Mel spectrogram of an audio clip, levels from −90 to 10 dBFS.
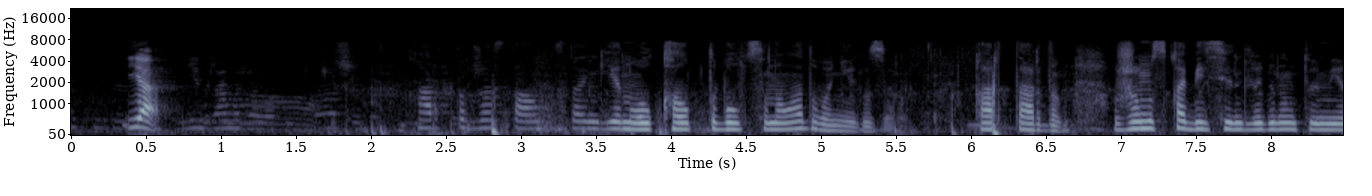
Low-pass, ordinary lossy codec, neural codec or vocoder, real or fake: none; none; none; real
